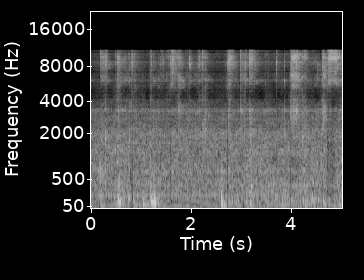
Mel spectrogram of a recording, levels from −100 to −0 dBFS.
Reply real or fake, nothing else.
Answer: fake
